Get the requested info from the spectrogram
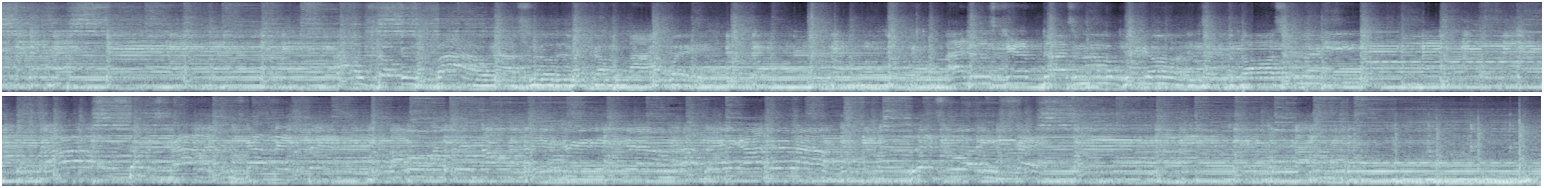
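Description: Live rock band playing: electric guitar, bass guitar and drum kit, with a male lead singer singing over them.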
